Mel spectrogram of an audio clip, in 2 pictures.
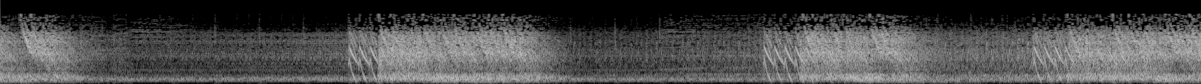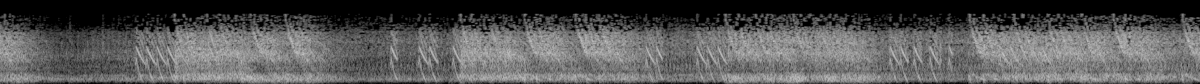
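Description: Bombs going off in a space shooter video game, each wiping out all enemy ships at once: many long bursts of harsh, hissing blast noise repeat at irregular intervals over a steady, quieter noise bed, with no voices.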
